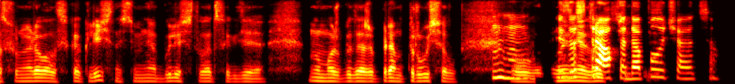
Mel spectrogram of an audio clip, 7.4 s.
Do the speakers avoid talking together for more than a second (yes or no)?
no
